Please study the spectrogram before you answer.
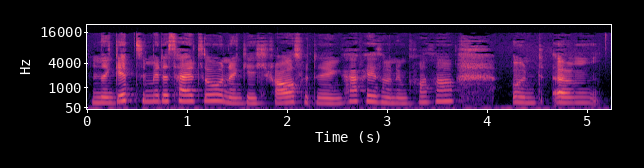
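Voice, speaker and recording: A woman's voice: fairly high pitch, moderate pace, clean tone. A woman hosting a podcast, telling a story in a rambling, chatty way with many fillers. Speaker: podcast host.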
